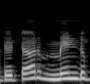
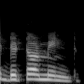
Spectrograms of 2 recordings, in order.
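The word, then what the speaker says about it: determined: अ डिटर डी ई डी टी आर ट डिटरमिंड पढ़ना है इसको माइंड नहीं पढ़ेंगे डिटरमिंड डिटरमिंड ठीक है डिटरमिंड दृढ़ निश्चय पक्का इरादा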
